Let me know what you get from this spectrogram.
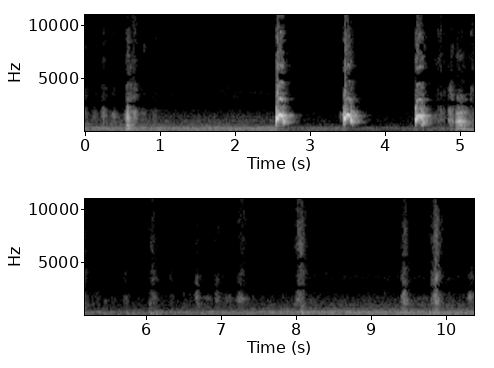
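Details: Playtime between newly adopted Scottish Terrier Bjorn and his older sister Savannah after an initial show of who is boss; four clipped yips roughly a second apart mid-clip, then quiet with faint panting and soft distant sounds.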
